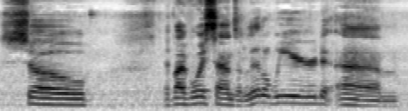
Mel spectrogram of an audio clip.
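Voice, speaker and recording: A young man hosting a casual room tour vlog of his bedroom studio, talking haltingly with many fillers and restarts while coming down with a cold. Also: medium pitch, slight background noise. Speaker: Lego channel host.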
